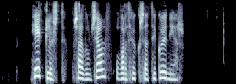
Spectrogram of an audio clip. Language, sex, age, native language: Icelandic, female, 30-39, Icelandic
